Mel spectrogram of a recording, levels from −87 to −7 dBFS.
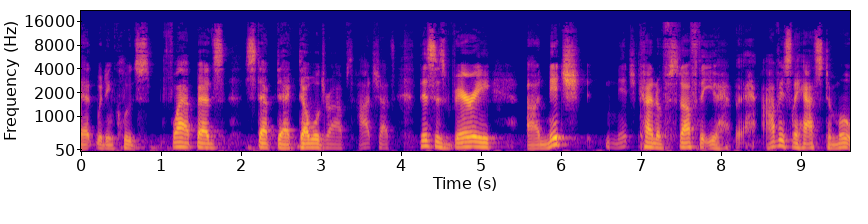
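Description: Just after "flatbeds step deck double", at 3.04 s, a sudden gain jump drops the speech and its background noise together by about 12 dB until 4.04 s. It happens again from 6.6 to 6.97 s, about 17 dB down, ending before "kind of stuff that". The likely cause is a digital gain change applied without a ramp. On the waveform, the envelope steps down and back up abruptly. On the spectrogram, these stretches show as uniformly dimmer blocks with sharp vertical edges.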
